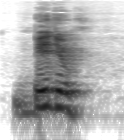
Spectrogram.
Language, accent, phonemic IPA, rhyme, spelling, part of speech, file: French, Canada, /bi.du/, -u, bidou, noun, LL-Q150 (fra)-bidou.wav
- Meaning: 1. tummy, tum-tum (stomach, abdomen) 2. money; coin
